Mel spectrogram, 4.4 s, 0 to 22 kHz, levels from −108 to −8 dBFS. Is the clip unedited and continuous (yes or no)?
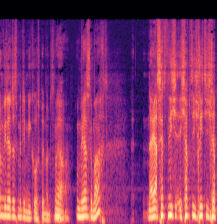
no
